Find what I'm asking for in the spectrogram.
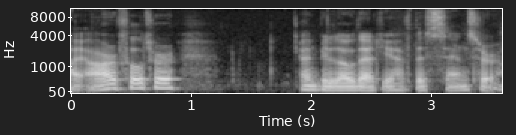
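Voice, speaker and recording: With a non-native accent, a man speaks at a very slow pace using lively intonation. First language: German. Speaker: camera modding tutorial maker. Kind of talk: tutorial. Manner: hesitant, many fillers.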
